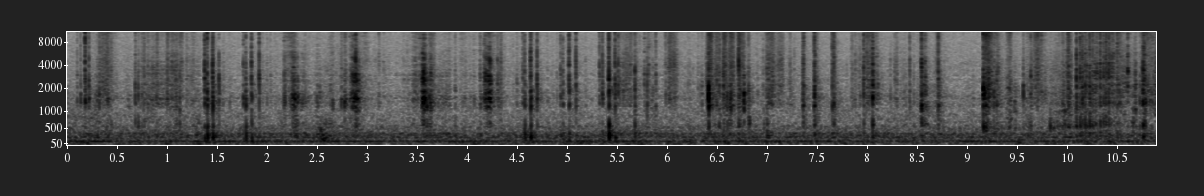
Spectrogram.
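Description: Bare fingertips rub and tap the outer shell of a hard plastic baseball batting helmet, a hollow shell with a matte black finish, while turning it in the hands. Quiet scratchy rubbing is broken by many short, dry, bright taps that die away almost instantly, over a faint steady low hum.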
